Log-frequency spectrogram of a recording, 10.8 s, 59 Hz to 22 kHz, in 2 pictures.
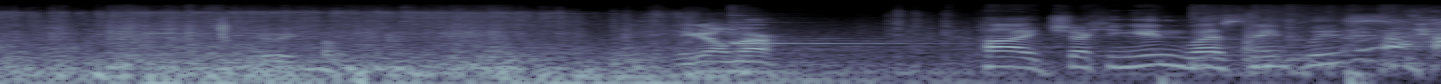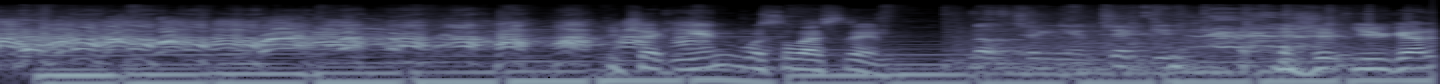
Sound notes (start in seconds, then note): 2.8 elevator bell dings; 5.1 laughter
